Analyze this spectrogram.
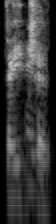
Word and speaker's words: Teicher: Tal y como suena en español, Teicher, con E y CH, Teicher, Martin Teicher.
